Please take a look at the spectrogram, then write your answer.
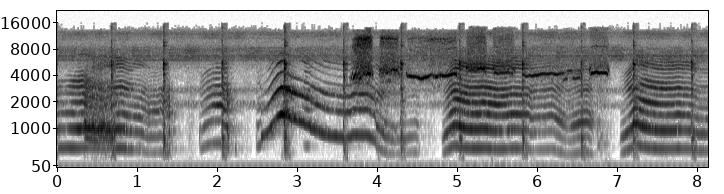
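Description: baby crying

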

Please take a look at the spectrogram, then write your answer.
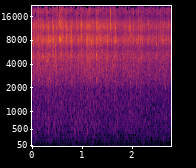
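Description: river water flowing

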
